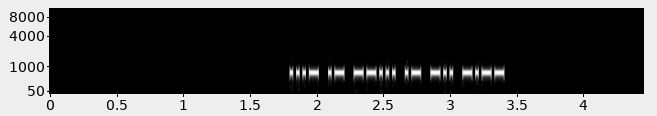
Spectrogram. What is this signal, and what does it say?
Morse code, heard as a keyed tone, about 50 wpm, 700 Hz. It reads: VA7ADY
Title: DXCC-100 Call Signs - 6 Characters - 50wpm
